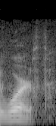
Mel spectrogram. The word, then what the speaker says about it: worth: Se escribe con una O, pero se pronuncia como si fuera una E. Worth. Worth.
